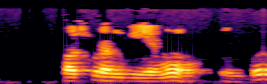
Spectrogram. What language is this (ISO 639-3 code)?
tel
